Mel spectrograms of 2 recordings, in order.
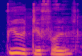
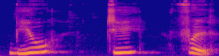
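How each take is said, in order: First: Said in the usual way. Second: ब्यूटीफुल slowly split into three, byu-ti-ful; syllable by syllable. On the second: Shown as a demonstration. Teacher showing the three syllables, syllable by syllable. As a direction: break ब्यूटीफुल into three beats with clear gaps. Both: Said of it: "तीन syllable बन रहे हैं".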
